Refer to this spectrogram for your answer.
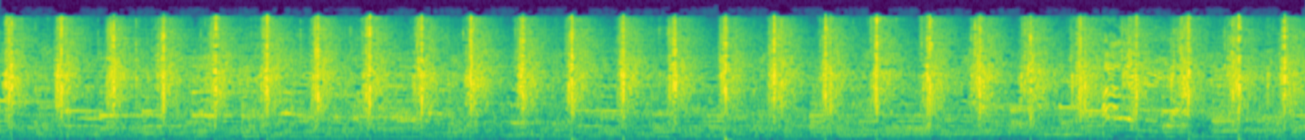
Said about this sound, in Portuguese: Aleluia! Batamos palmas para Ele.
